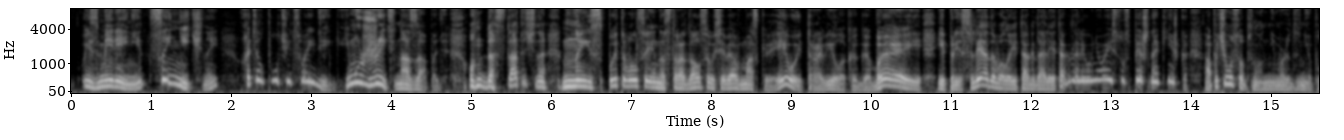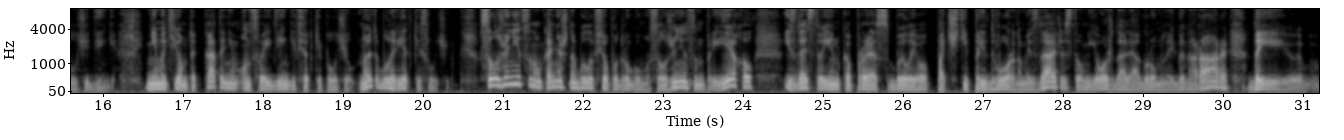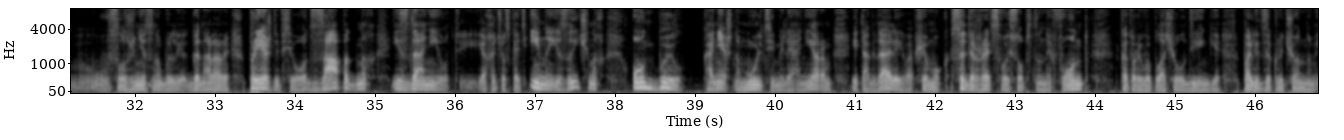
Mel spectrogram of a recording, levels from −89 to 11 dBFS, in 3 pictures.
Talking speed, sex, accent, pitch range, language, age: 145 wpm, male, native, 85-140 Hz, Russian, 50-69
